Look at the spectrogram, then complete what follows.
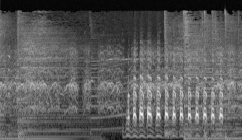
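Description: Snow geese honking. After a quieter couple of seconds, a fast, regular run of loud honks, about five a second, starts about halfway in.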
